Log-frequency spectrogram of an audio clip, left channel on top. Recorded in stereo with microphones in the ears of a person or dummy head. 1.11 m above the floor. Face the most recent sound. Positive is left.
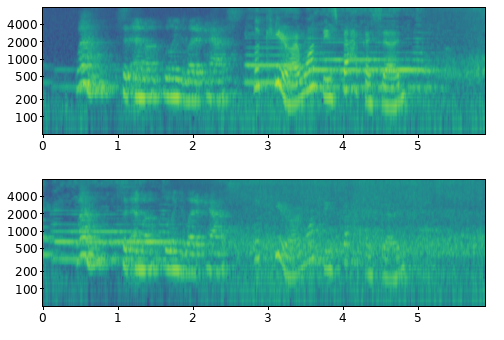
turn(degrees=60)  # may be behind; listen again after turning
